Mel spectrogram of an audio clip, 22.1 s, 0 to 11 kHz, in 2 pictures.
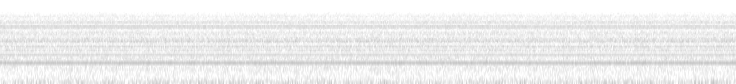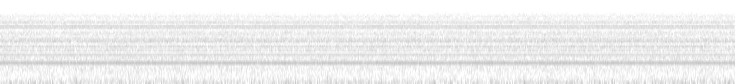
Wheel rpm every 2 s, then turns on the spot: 0, 0, 0, 0, 0, 0, 0, 0, 0, 0, 0.
none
